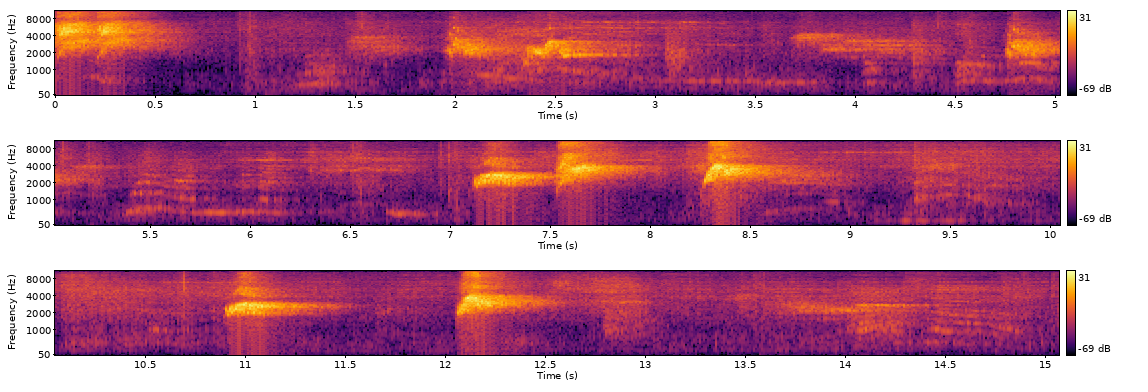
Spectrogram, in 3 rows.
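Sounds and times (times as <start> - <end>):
bird whistled notes: 10.9 - 11.5, 12.1 - 12.6.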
